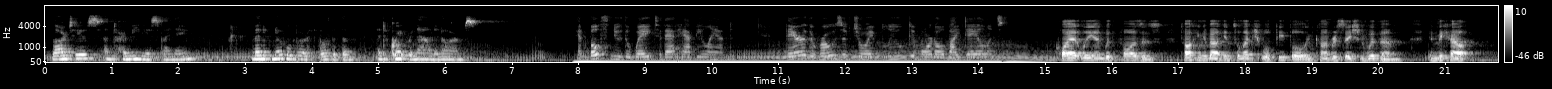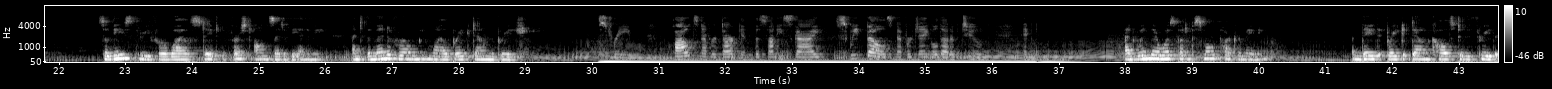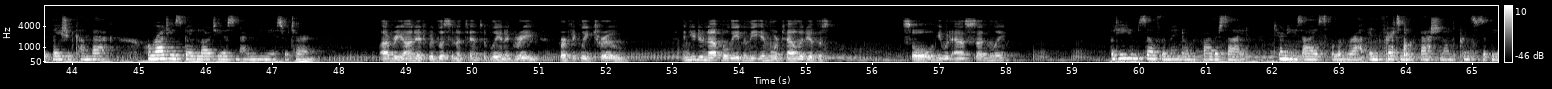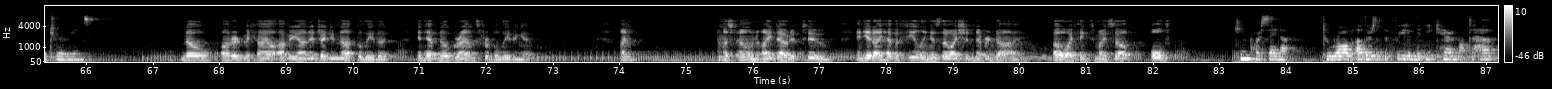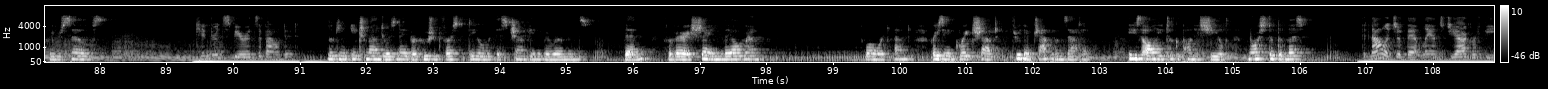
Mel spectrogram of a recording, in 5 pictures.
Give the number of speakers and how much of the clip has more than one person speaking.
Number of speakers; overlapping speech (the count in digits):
3, no overlap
